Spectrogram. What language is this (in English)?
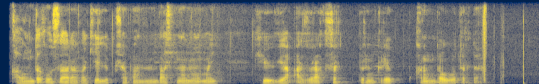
Kazakh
